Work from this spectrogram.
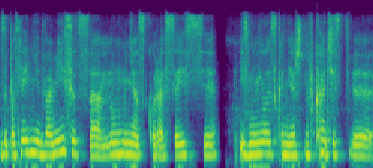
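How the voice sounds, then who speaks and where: A woman speaks with a normal speaking voice at a medium pitch. Her pace is moderate and her intonation fairly even. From Russia. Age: 20s. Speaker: university student. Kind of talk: recorded personal story.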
